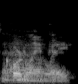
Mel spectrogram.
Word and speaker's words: Coeur d'Alene: two home lakes so cda is coeur d'alene it's cordlingly um and then the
